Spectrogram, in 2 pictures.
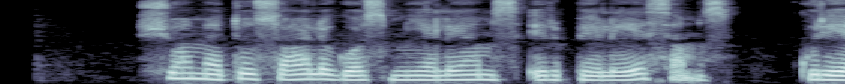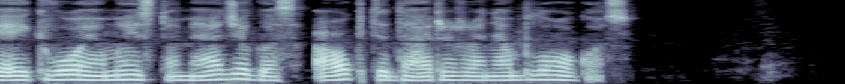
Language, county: Lithuanian, Utena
